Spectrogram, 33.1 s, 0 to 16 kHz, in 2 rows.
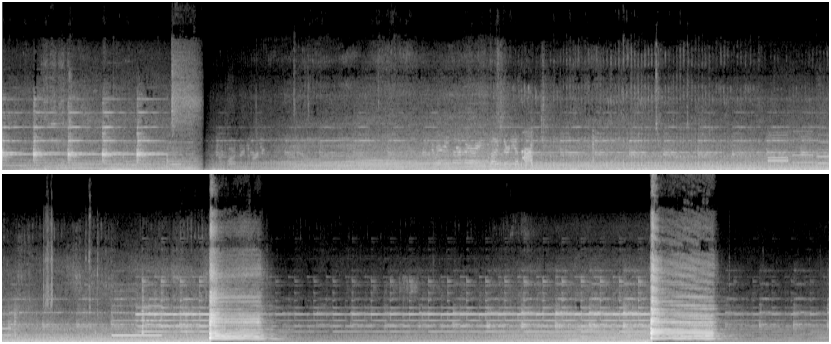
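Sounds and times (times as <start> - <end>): train rumbling: 0.0 - 33.0
locomotive air horn blasts: 20.7 - 22.2, 29.5 - 31.1.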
